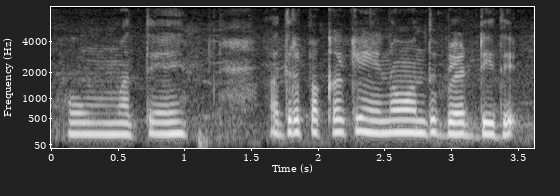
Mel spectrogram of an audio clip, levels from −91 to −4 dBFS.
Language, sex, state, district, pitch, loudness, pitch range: Kannada, female, Karnataka, Koppal, 210 Hz, -17 LUFS, 205-230 Hz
